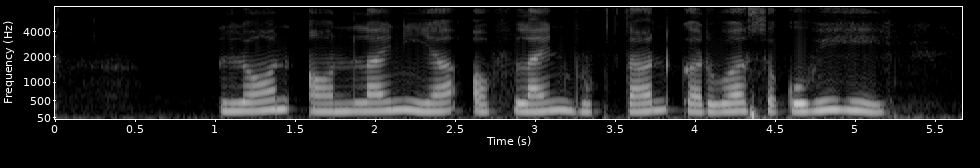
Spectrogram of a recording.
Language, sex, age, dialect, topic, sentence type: Magahi, female, 41-45, Northeastern/Surjapuri, banking, question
